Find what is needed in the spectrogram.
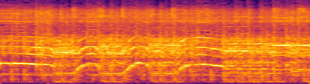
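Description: A Telugu devotional folk song playing loudly, with a steady drum beat under a melody that rises and falls in short swoops.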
